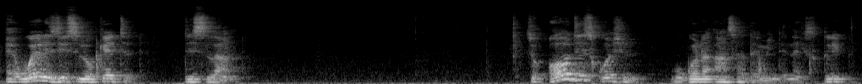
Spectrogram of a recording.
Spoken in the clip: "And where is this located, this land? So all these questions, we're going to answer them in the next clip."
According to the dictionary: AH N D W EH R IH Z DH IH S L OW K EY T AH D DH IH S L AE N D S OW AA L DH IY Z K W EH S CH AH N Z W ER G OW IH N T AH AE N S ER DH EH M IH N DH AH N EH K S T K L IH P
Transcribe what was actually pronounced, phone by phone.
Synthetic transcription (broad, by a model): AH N W EH R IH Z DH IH S L OW K EY T AH D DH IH S L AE N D S OW AA L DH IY S K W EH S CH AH N W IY G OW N T AH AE N S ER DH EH M IH N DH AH N EH K S T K L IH P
